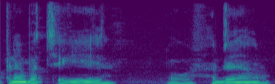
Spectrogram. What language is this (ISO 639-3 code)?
doi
